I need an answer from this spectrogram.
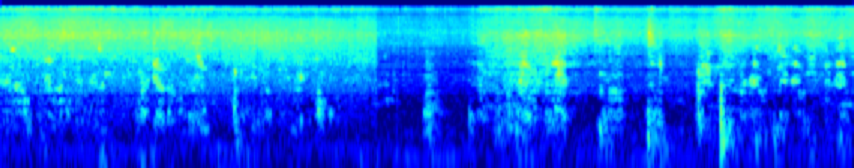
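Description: Tomato masala sizzling as it fries in a metal kadhai, with a spoon stirring and scraping through it and knocking on the pan. The sizzle drops sharply about four seconds in, after which the scrapes and knocks stand out more.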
